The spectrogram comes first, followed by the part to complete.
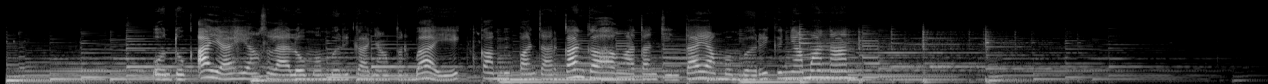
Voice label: INDONESIA CASUAL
